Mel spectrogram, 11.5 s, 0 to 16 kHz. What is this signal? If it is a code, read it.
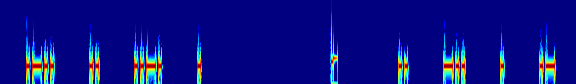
Morse code, heard as a keyed tone, about 20 wpm, spaced as for 9 wpm, 700 Hz. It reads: LIFE IDEA
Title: 4x Character Spacing - Top 300 Words - 20wpm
